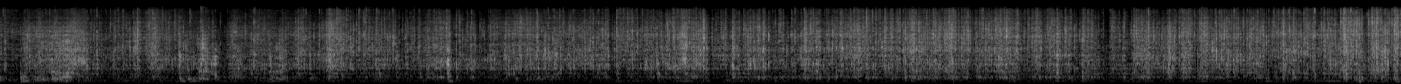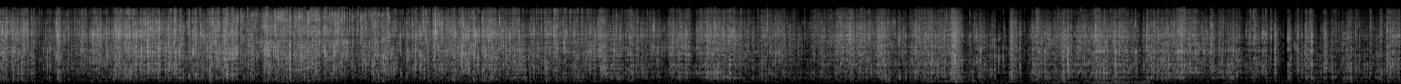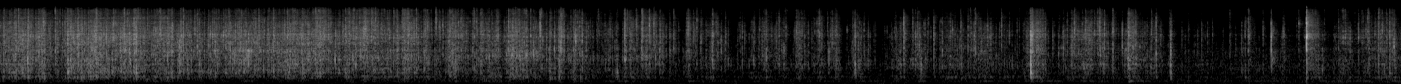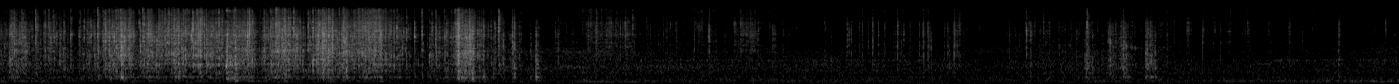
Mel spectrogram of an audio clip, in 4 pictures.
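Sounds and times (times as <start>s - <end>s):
plastic packaging crinkling: 0.0s - 56.0s.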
